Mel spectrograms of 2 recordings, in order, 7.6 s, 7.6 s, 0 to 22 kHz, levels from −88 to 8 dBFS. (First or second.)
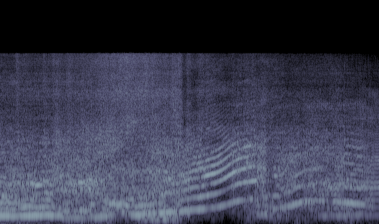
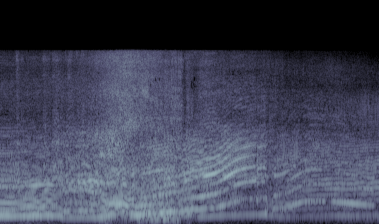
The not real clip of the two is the first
